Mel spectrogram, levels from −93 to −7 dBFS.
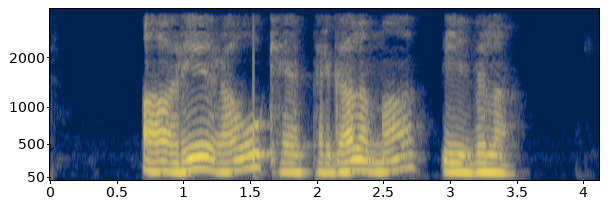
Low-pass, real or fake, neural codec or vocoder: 3.6 kHz; real; none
